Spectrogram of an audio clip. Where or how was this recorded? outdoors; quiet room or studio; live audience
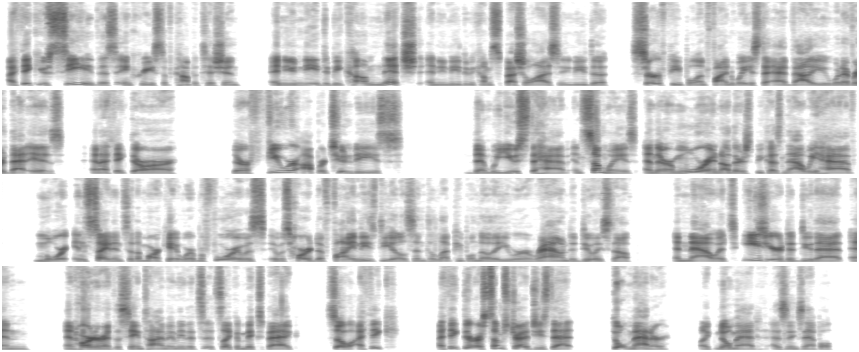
live audience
